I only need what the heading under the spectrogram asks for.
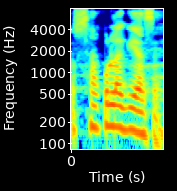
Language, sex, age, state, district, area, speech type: Assamese, female, 60+, Assam, Dhemaji, rural, spontaneous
